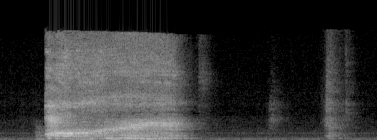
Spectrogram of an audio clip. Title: girl coughing hocking loggies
